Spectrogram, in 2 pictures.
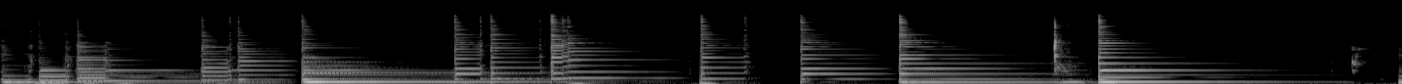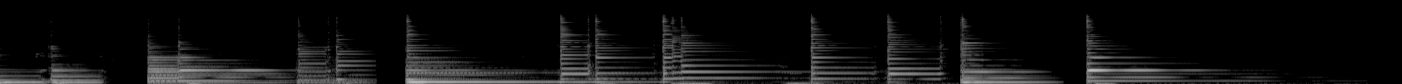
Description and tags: mus AccousticCalm
Small acoustic guitar song that loops. Use any way you want.
loops, Acoustic, short, guitar, loop, song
